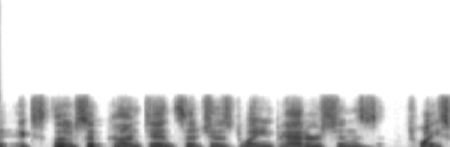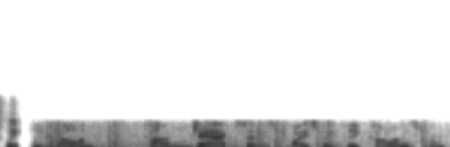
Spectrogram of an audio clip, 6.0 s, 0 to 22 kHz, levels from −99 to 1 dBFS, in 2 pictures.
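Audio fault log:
Throughout: noise suppressor artifacts. The suppressor treats steady background noise as something to remove. It cuts each noise-dominated band, frame by frame, by about 10 dB. So the noise drops in the pauses and swells back under the speech. The leftover noise flutters and warbles as bands switch on and off. Room noise climbs near 3 s, by about 18 dB, and sits about 14 dB below the speech, so the pumping gets stronger there.
3.10 to 3.20 s: handover gap. The call moves from one network link to another. No speech frames arrive while the switch happens. The speech fades out quickly and leaves a silence of 100 ms. Then the new link picks up. Whatever was said in that tenth of a second is gone, not masked. The hole is clean. There is no noise fill, because nothing was decoded.
3.20 to 6.0 s: fallback to narrowband. After the handover the call leaves HD Voice. Before it, the band reaches past 6 kHz with light codec coloring, which fits AMR-WB at about 12.65 kbit/s. 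After it, nothing remains above 4 kHz, which points to AMR-NB at about 12.2 kbit/s. Sibilants and breathiness lose their top. The speech sounds duller, boxier and rougher for the rest of the clip.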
